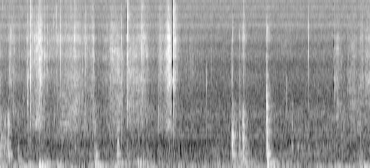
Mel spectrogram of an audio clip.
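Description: Fingers with long nails flip and turn the paper pages of an open hardcover library book with a plastic dust jacket, resting on a table. Soft, continuous papery rustling is broken by a few sharper, bright crackling snaps as the pages turn.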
